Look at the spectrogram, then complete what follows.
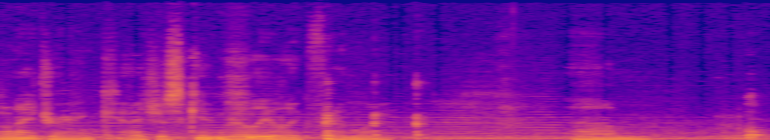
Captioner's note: laughs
